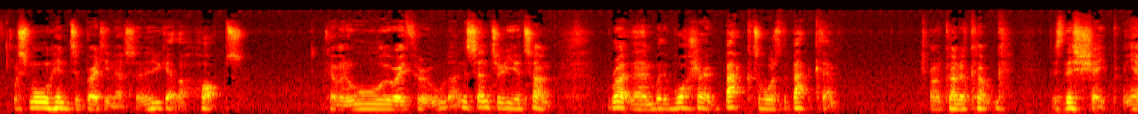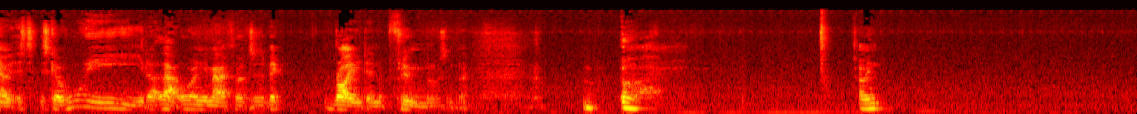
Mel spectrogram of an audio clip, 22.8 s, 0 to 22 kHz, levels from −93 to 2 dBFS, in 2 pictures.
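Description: No technical faults can be heard at any point in the audio.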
